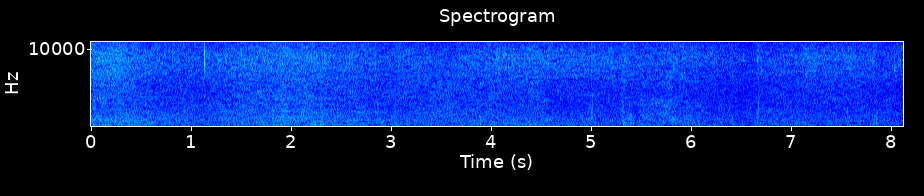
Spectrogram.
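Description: Steady wind sound effect: an even rushing noise with no pitch or rhythm.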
